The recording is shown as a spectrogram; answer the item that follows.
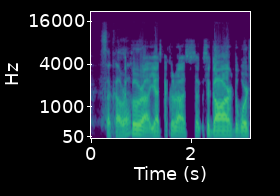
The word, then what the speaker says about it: Sakura: Just the way you pronounce it almost makes made it sound like sakura.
